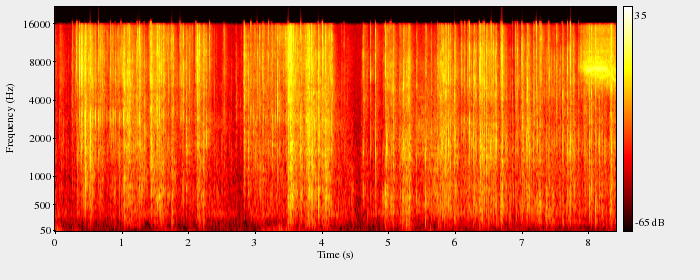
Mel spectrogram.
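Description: Continuous close crinkling and rustling of a plastic bag being handled, loud and uneven with brief pauses, no talking.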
